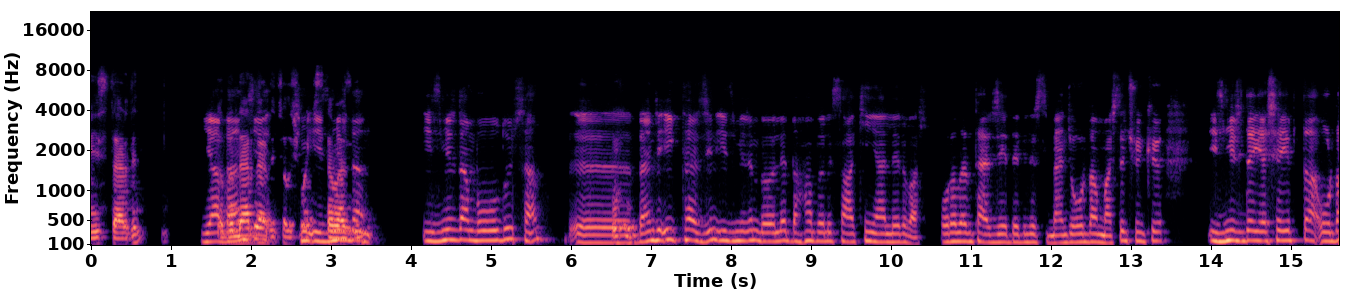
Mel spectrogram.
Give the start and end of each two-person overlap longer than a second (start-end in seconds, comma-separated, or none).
1.6-3.5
